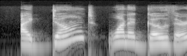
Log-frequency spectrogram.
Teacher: Now the smaller words like I to and there are said more softly or quickly. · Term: rhythm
